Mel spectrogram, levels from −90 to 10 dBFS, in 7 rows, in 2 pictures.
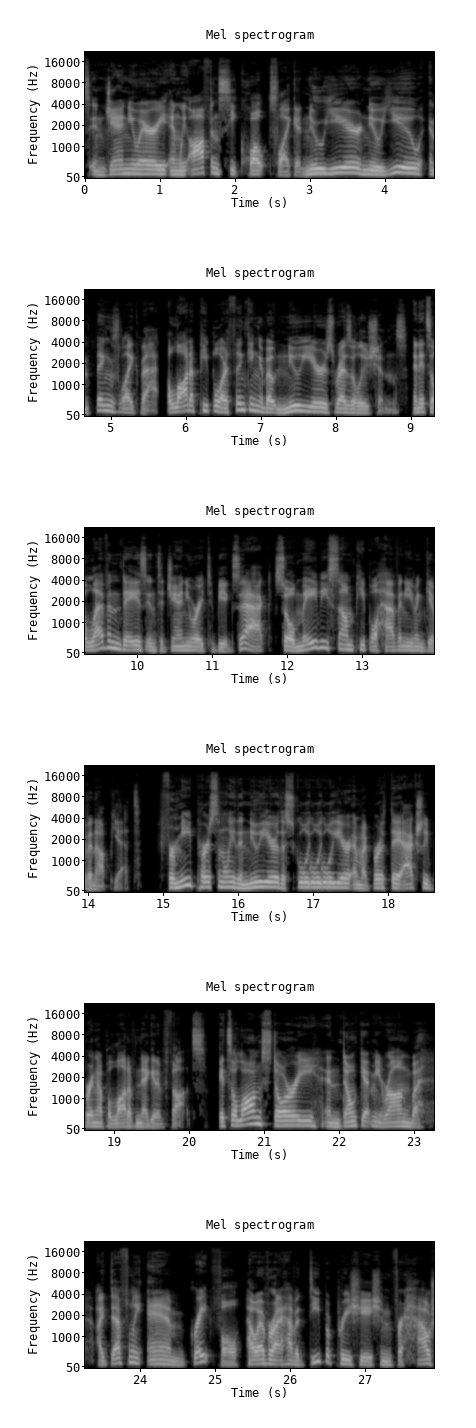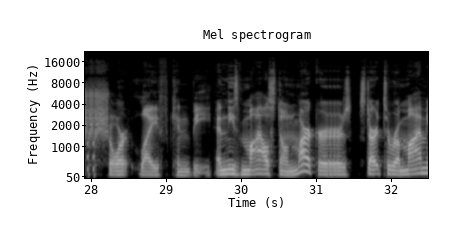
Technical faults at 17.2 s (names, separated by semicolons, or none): repeated frames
